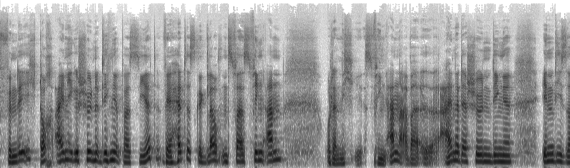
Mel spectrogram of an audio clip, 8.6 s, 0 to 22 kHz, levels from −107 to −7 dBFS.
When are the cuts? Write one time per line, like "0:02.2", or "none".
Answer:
none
